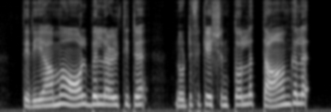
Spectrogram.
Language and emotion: Tamil, sad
